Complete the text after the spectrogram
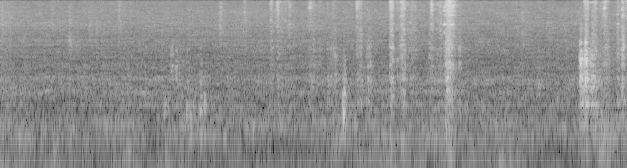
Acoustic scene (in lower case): restaurant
